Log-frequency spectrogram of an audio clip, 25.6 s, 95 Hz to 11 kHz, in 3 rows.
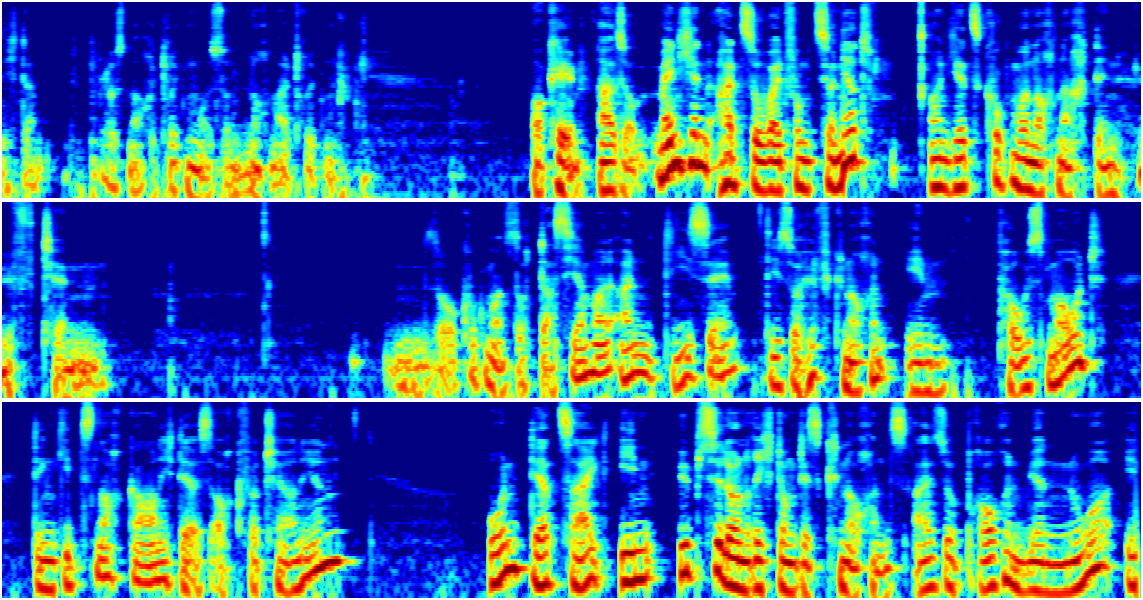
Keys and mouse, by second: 0.4 space, 1.0 space, 2.4 shift+Left, 4.1 KP_1, 14.4 Tab, 18.4-19.5 drag.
